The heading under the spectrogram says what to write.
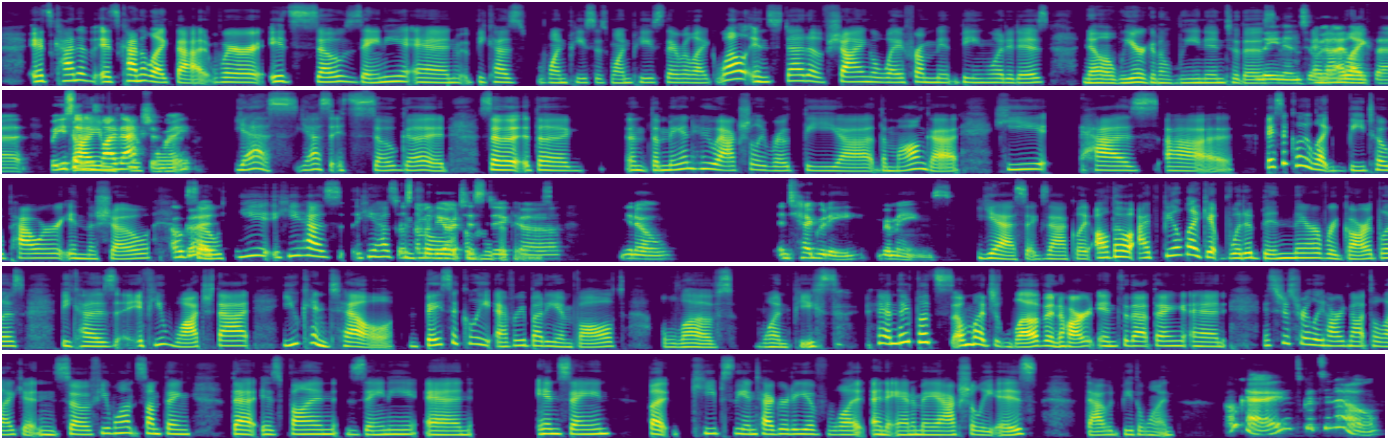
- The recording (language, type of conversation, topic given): English, unstructured, Do you feel happiest watching movies in a lively movie theater at night or during a cozy couch ritual at home, and why?
- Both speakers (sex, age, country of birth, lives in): female, 35-39, United States, United States; female, 40-44, Philippines, United States
- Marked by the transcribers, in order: chuckle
